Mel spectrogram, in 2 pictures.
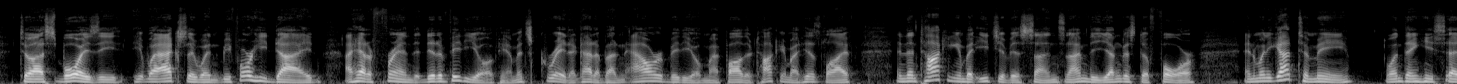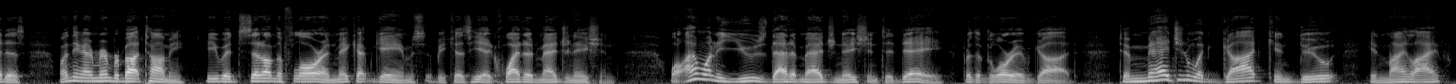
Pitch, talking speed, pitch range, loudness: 120 Hz, 215 wpm, 105-135 Hz, -21 LUFS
